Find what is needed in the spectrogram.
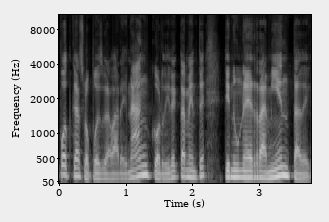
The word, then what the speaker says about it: Anchor: Se pronuncia Anchor, se escribe Anchor, es un ancla, digamos.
